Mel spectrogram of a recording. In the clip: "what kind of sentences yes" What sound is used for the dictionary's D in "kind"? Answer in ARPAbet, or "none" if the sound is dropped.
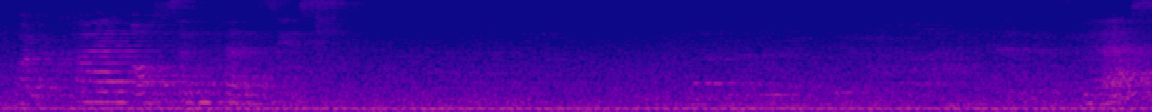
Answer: none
